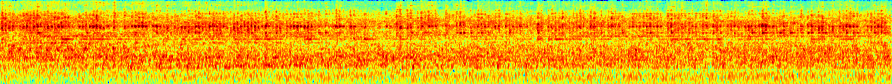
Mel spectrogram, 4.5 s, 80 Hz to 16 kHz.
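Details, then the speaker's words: 6.2/6.5 diesel (CUCV) idling warm, around 94° coolant as fast idle switches off: steady clatter with a loose metallic rattle; owner suspects a loose right-angle bracket from power steering pump to block. "you hear that one rattle I almost guarantee you that rattle you hear that rattle it's a little bit mechanical noise can almost guarantee it's going to be the"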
